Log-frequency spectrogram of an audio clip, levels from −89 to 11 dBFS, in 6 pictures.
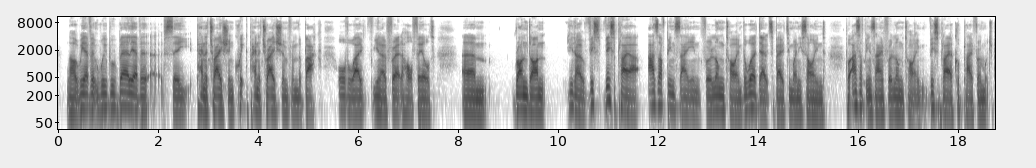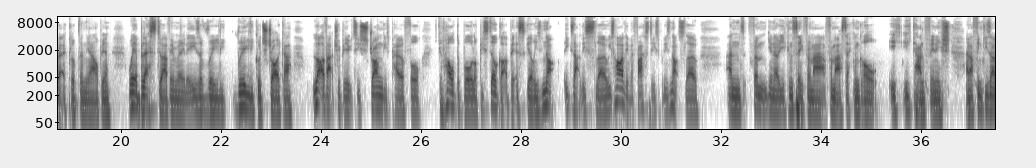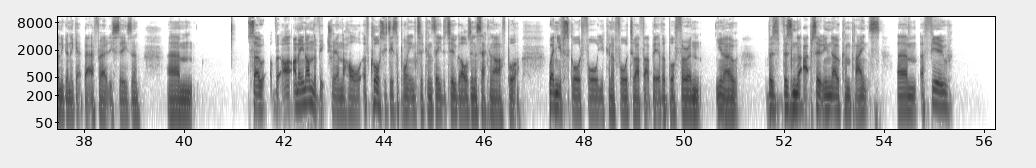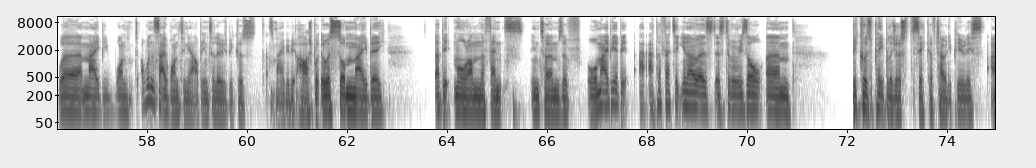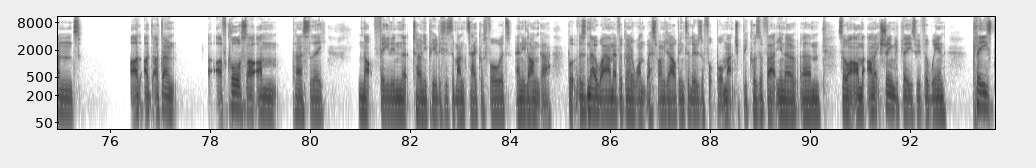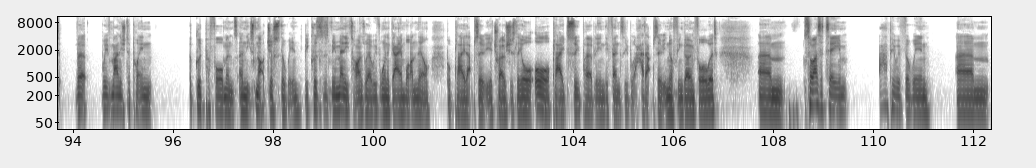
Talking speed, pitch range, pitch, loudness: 185 wpm, 85-95 Hz, 90 Hz, -21 LUFS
